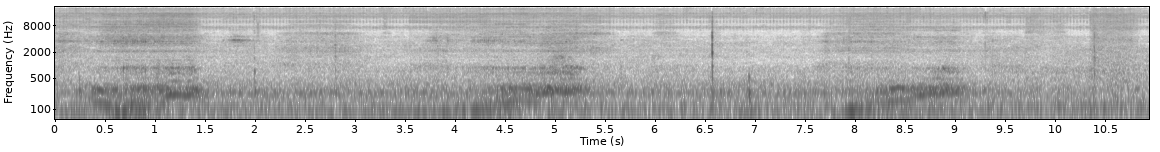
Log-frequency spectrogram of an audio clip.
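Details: Adult male (father) snoring very loudly: rough snores on each in-breath, roughly 16 a minute, over steady room noise.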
